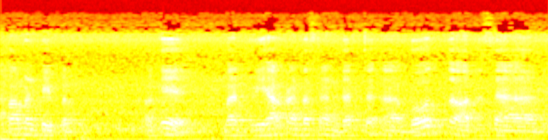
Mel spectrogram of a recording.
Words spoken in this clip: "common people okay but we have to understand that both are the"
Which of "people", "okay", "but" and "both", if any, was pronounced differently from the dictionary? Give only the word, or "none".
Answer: both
